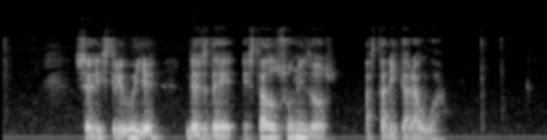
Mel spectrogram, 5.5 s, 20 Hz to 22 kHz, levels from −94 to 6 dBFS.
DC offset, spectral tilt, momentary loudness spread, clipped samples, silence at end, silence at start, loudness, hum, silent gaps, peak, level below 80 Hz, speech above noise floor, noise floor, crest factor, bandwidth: under 0.1%; -7.5 dB/octave; 15 LU; under 0.1%; 1.05 s; 0.75 s; -19 LUFS; none; none; -2 dBFS; -46 dBFS; 42 dB; -60 dBFS; 18 dB; 7.4 kHz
